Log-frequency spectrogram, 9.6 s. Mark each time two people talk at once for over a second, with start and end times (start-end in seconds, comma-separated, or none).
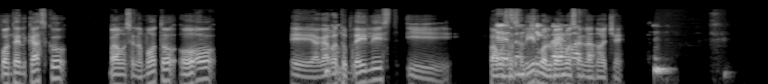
6.2-7.5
